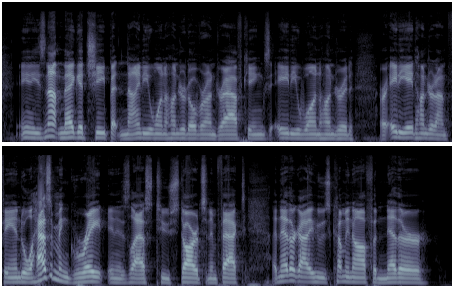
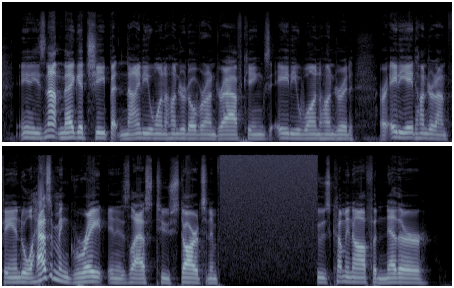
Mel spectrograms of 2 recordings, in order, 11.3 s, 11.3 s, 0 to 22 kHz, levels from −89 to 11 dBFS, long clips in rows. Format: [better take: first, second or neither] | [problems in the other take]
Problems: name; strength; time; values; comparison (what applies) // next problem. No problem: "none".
first | audio cutting out; filled with static; at 8.5 s for 1 s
